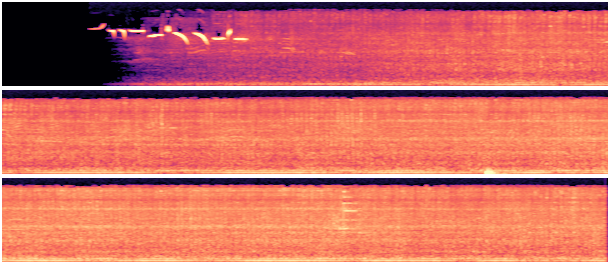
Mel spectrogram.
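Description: Silence, then a bird chirps a quick run of falling high notes. After that comes steady outdoor background noise with a low rumble, and a single sharp thump about halfway through.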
